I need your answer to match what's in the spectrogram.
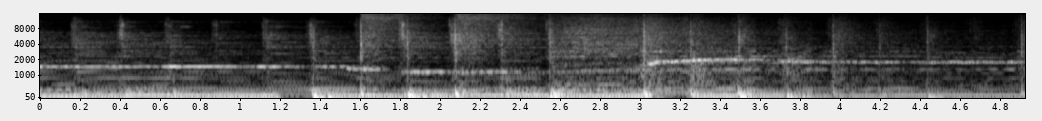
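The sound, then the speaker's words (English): A clear whistled melody, part of a film soundtrack, rides over a steady musical backing with a pulsing beat, the whistle holding long tones and sliding between notes at a moderate, prominent level. “Whistle start. There we go. This is part of the soundtrack, guys.”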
